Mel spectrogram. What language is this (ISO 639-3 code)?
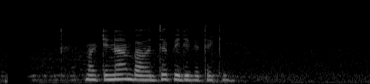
sin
